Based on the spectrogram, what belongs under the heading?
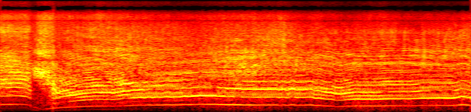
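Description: Rally car engine held at high revs, with a brief dip and recovery about a third of a second in and another short dip about three and a half seconds in.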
